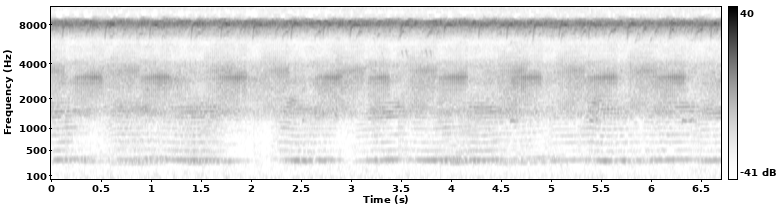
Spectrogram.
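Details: Chorus of frogs calling for rain, layered croaking with short bright pulses repeated roughly every half second, backed by a constant shrill hum.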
